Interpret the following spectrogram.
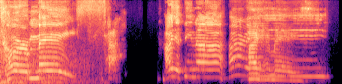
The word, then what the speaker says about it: Hermes: Send for my messenger god Hermes. It's pronounced Hermes.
